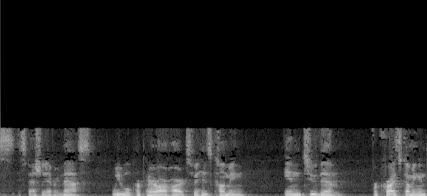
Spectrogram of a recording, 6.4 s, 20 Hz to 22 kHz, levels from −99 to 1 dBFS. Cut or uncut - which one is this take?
uncut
